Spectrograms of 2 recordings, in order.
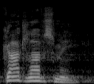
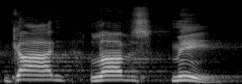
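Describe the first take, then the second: First: The words are said at moderate volume. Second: The words are said loudly and forcefully. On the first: "Now say it again, but just a little louder" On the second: "would you declare that?"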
